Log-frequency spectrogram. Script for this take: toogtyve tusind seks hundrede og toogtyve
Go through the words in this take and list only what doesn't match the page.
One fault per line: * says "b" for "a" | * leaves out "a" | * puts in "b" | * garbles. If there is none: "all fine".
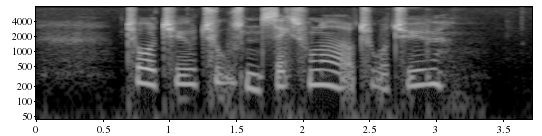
all fine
